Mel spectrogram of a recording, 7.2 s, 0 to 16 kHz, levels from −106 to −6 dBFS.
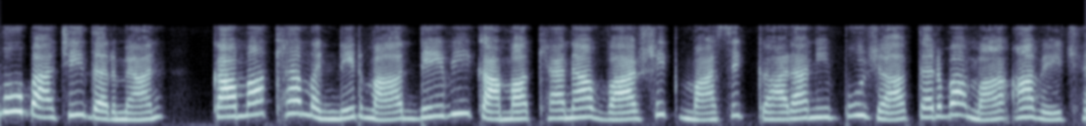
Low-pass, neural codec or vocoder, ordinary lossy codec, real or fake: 7.2 kHz; codec, 16 kHz, 1.1 kbps, Voila-Tokenizer; none; fake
